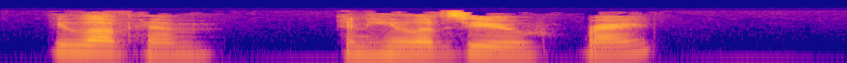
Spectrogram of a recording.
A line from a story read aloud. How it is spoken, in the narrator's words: Céline asked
